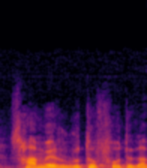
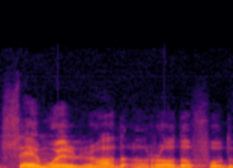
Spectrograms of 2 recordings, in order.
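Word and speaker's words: Samuel Rutherford: 발음해 가지고 미국식 미국식 미국 사람들은 발음을 사무엘이라 이라고 안 하고 세무엘이라 그러잖아요. 그러니까 또 루터포드라고 안 하고 러더포드라고 이야기하고 근데 원래 스코츠이 사람이니까 그냥 사무엘 루터푸드가 맞아요 발음이.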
